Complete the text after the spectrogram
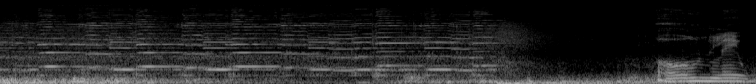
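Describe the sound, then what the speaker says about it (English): Steady rain pours during a thunderstorm with low rumbling, loud and continuous, under a sustained tonal musical drone that fades before a sweeping tonal swell near the end. "So let's enjoy the storm a moment."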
